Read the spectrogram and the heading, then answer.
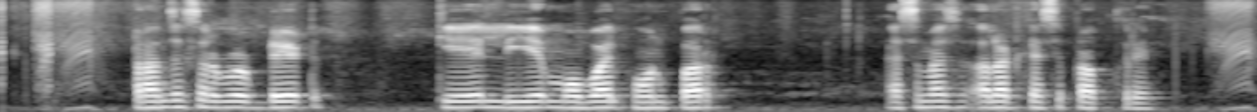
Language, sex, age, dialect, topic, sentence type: Hindi, male, 18-24, Marwari Dhudhari, banking, question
